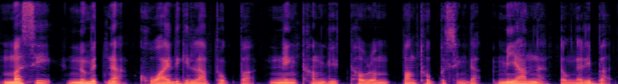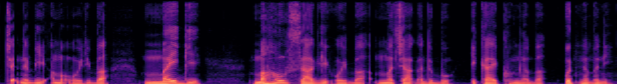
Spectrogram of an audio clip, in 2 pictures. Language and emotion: Manipuri, neutral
